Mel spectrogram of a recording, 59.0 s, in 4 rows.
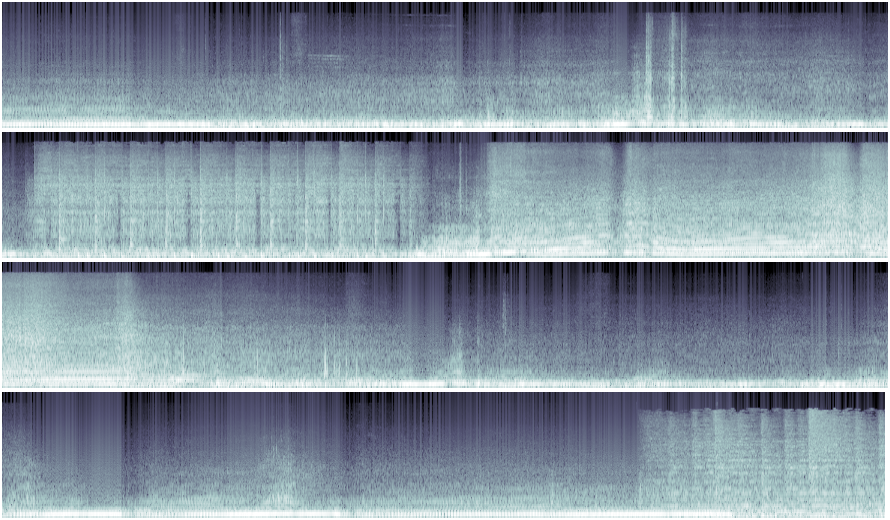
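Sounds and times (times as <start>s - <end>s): car engine accelerating from cabin: 21.6s - 56.0s.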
